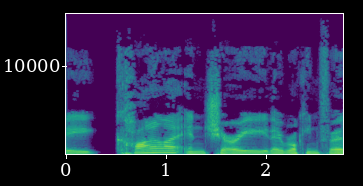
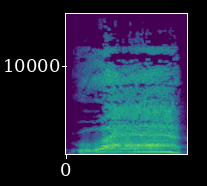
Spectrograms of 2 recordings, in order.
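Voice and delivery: much higher imitated baby wail; baby cry imitation; 13 semitones higher than usual. Mum imitating baby Rocco screaming, high wail.

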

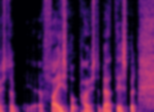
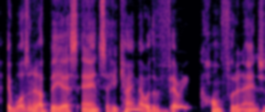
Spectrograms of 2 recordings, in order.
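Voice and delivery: normal talking voice

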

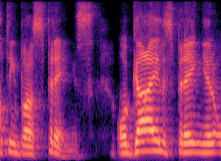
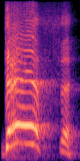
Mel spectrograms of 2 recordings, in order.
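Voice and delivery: high, loud battle cry; mock epic war cry; 11 semitones higher, 4 dB louder, much slower than usual. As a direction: roar it like a king before a charge. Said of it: "fast i Lord of the Rings".

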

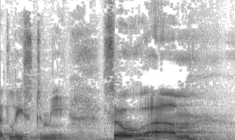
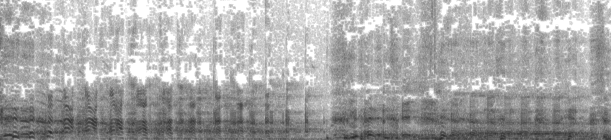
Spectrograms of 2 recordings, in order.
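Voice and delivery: long laugh; 10 semitones higher than usual. Real, not acted. Laughing at own story.

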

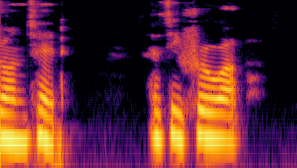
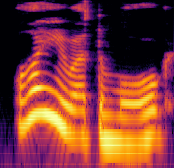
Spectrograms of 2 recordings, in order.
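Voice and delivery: louder, mildly curious question; 7 dB louder than usual. A narrator's reading. Blake questions John at the morgue, mildly curious. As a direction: lift the opening, wanting to know. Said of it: "Blake asked curiously".

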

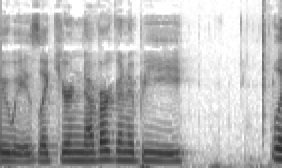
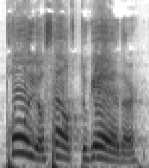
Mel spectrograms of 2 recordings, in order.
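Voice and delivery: loud, hammed-up cartoon accent impression; Edna; 3 semitones higher, 9 dB louder than usual. Quoting a cartoon character's scolding line, terrible loud accent. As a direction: belt out a bad character accent. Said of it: "that was a terrible Edna accent".

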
